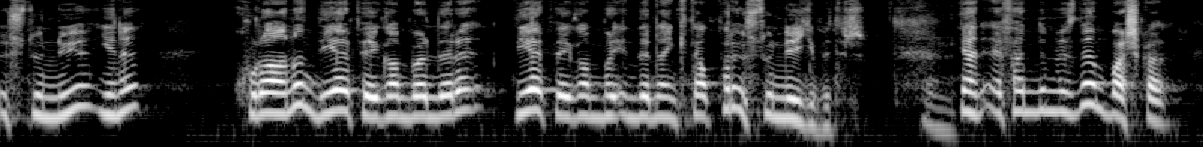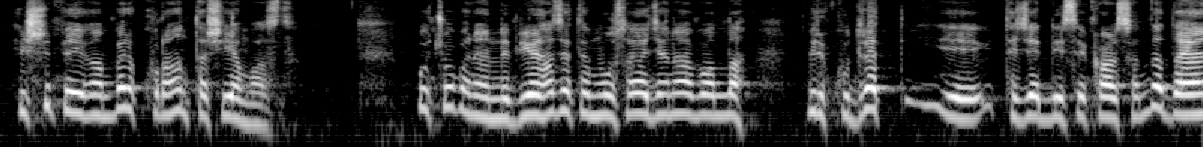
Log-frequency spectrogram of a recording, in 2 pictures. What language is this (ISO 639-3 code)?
tur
